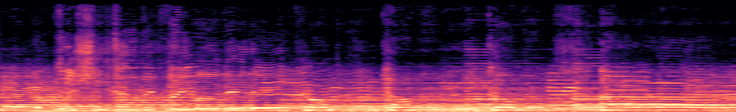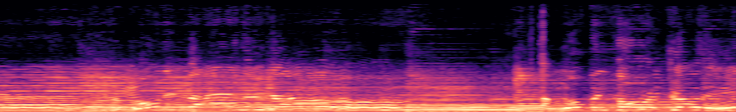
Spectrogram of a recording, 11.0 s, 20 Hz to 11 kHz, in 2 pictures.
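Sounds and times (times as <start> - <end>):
live band with guitars: 0.0 - 11.0
person singing: 0.0 - 11.0.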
